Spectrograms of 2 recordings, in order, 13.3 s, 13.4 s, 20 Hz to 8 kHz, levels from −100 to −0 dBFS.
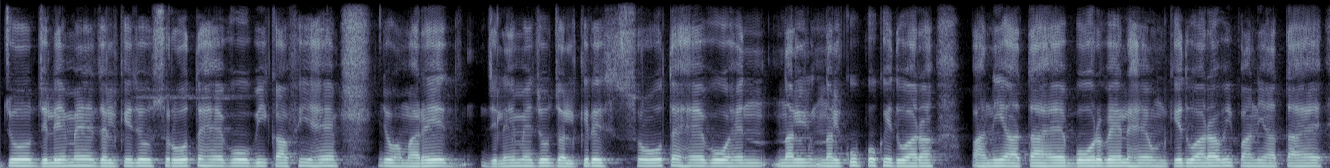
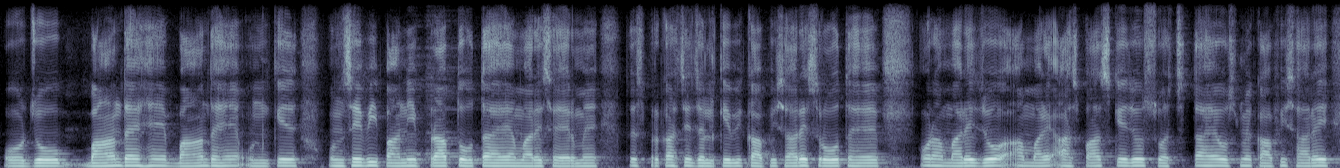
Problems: background sounds at intervals, background conversations at intervals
